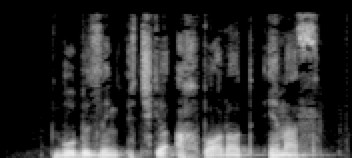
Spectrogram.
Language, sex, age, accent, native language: Uzbek, male, 18-24, Jizzax, Uzbek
